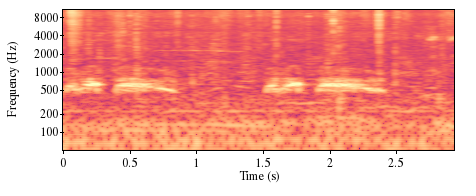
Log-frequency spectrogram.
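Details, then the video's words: Spotted dove giving two low, soft cooing phrases, each a short coo followed by a longer, slightly falling coo, with a brief pause between phrases over faint background hiss. "Chim cu gáy"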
